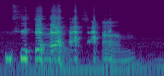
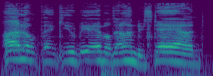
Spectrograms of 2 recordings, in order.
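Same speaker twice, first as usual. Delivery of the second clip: put-on cranky old hermit calling out; old man voice; 7 semitones higher, 6 dB louder than usual. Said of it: "how to do old man voice".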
